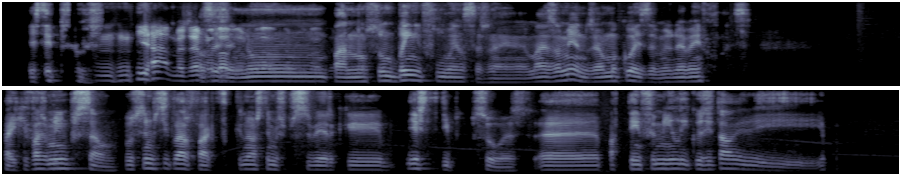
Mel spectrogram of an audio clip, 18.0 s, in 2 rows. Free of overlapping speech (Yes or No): No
